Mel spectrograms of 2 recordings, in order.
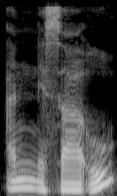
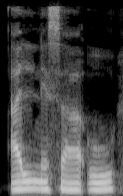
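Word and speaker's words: النساء: Please note that I am pronouncing this ar-rijalu and an-nisa'u. I'm not pronouncing it al-rijalu or al-nisa'u because ra and noon are not part of the moon letters or the qamari haruf that we studied previously. So in these instances, we will not be pronouncing the lam on al.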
